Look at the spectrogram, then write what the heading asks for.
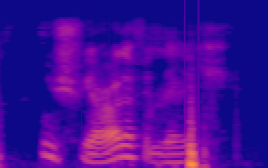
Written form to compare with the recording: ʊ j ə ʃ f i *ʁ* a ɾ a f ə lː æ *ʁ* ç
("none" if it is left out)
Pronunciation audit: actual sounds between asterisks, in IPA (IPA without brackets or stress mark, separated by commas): ʁ, none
